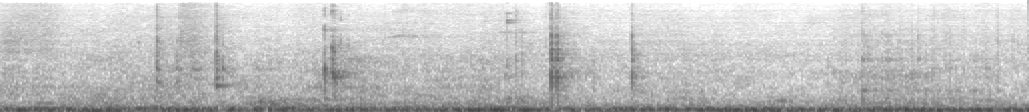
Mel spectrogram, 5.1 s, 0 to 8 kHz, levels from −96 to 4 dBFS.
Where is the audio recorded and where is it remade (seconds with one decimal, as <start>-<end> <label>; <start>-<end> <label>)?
0.0-0.5 remade; 0.5-3.0 recorded; 3.0-5.1 remade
